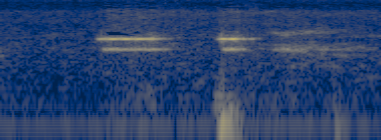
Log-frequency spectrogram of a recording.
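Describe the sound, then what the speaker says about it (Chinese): A telephone rings faintly in a quiet room, with two short tonal bursts followed by a softer third ring. "那个电话一直响哦"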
